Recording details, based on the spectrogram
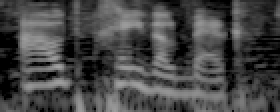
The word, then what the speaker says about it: Alt Heidelberg: i és que el bar es diu Alt Heidelberg. Sergio, bona tarda. – Hola, bona tarda. – Es diu així, que jo és que l'alemany em porta una mica...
